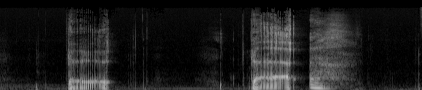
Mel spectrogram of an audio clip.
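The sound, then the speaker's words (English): Loud belching: one drawn-out burp, a short pause, then two more in quick succession, the last one gurgling and rough. No talking around them. “Cheetos make me belch just thinking of them.”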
